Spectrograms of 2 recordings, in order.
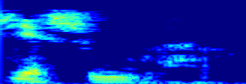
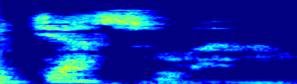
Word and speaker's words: Yahshua: Le llamáis Yeshua, los latinos, los de habla hispana. Y no es Yeshua, sino Yahshua.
